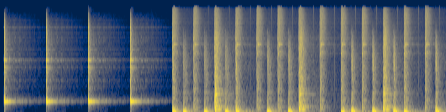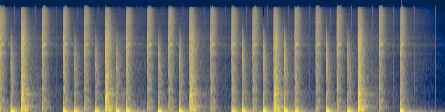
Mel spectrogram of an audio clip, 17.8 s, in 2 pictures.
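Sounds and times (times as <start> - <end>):
rock rhythms: 3.4 - 17.4.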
